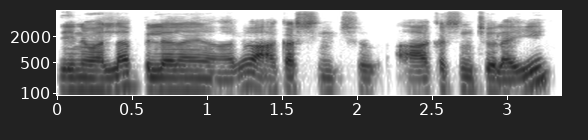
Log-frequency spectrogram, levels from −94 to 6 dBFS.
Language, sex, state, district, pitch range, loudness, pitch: Telugu, male, Telangana, Nalgonda, 110-115 Hz, -17 LUFS, 110 Hz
